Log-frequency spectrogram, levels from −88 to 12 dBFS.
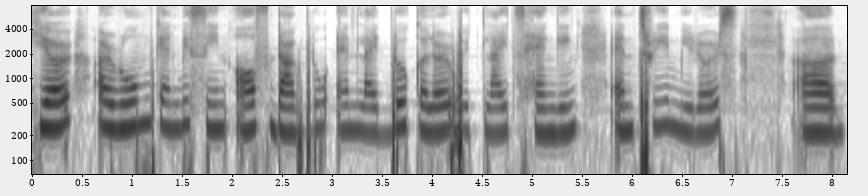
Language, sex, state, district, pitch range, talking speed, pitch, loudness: English, female, Assam, Kamrup Metropolitan, 220-255 Hz, 145 wpm, 235 Hz, -19 LUFS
